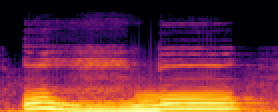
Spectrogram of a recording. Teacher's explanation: sifat rokhawah, ya, dan sifat hams pada huruf ha jangan terputus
